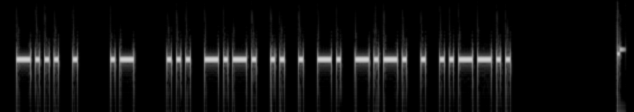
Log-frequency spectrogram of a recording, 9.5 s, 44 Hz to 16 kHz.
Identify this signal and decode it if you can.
Morse code, heard as a keyed tone, about 17 wpm, 700 Hz. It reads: BE A SCIENCE?
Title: Sentences from Top 1000 Words - Review Part 2 - 17wpm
